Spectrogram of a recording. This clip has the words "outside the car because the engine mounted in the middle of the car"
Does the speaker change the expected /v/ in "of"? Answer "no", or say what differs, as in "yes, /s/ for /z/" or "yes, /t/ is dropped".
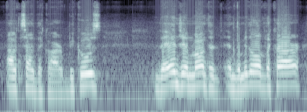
no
